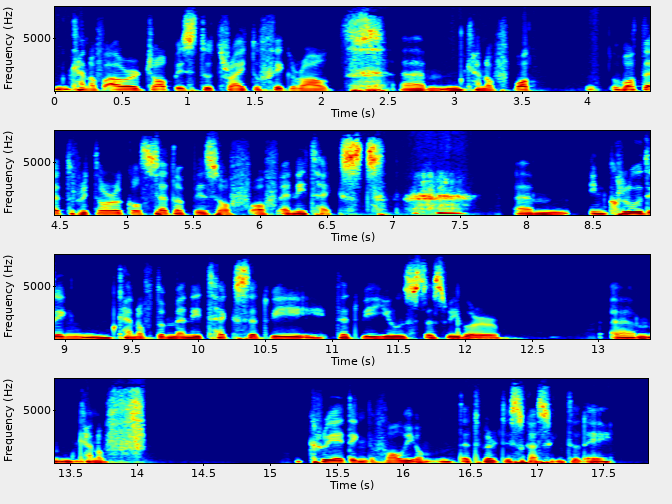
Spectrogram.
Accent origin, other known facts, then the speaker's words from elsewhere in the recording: Belgium; I'm from Belgium, and I studied at the uh, University of Leuven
